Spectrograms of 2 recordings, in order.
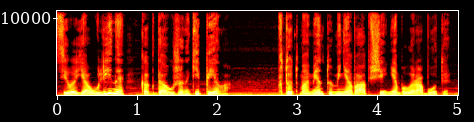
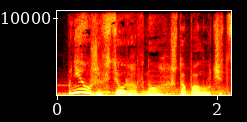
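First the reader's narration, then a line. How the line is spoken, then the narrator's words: Sighing. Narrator (Russian): вздохнула я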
